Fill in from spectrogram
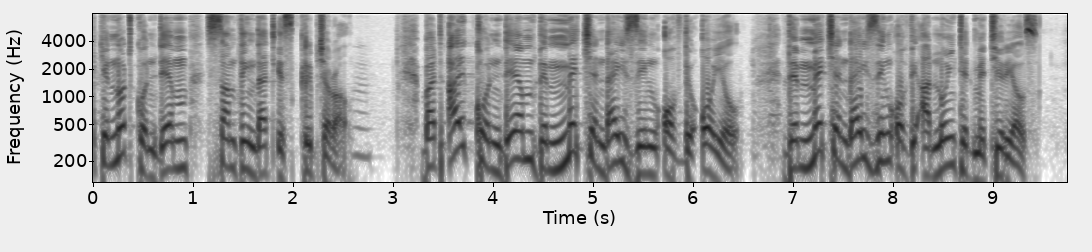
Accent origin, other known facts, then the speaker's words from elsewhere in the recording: Zimbabwe; and I'm from Zimbabwe.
